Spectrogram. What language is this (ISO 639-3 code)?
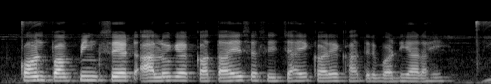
bho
